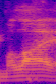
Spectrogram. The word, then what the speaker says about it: Malay: I know people like to say Malay because this is the way it's spelled, but it's actually Malai, and there's no harm.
